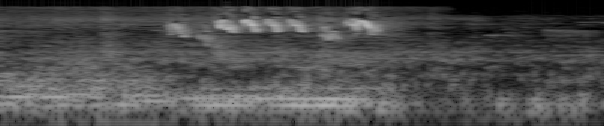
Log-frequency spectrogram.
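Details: A brief burst of rapid, high twittering notes from a Yellow-fronted canary, a kept Mozambique finch used as a tutor bird. About six quick chirps come in a row, then fade, with a low rumbling background.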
